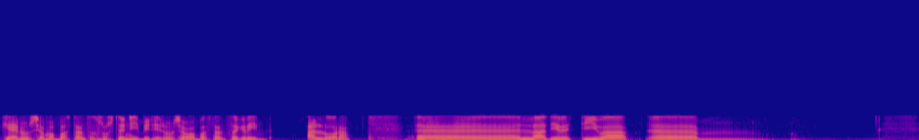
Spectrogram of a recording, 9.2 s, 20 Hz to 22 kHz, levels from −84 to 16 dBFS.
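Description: Packet loss with pitch repetition occurs at 4.00 to 4.04 s, just before "eh la", and at 5.64 to 5.66 s, just after "eh la". About 40 ms and 20 ms are lost, which fits two packets and then one. The receiver repeats the last pitch period, so each gap sounds briefly held and buzzy.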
